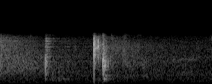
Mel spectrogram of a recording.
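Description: A cue strikes a pool ball with a sharp click.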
